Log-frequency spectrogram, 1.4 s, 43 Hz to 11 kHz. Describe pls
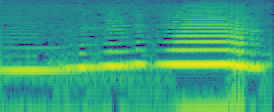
A nail violin made from a gourd with 16 penny spike coming out of a soundboard. These are bowed with a violin bow. Recorded at 22khz
handmade, invented-instrument, bowed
